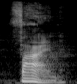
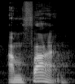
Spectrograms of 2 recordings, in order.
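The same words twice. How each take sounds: First: Curt single-beat "Fine," dropping flat; a short falling "Fine," that sounds off-putting; dismissive one-beat answer. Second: A friendlier two-beat "I'm fine,"; polite two-beat answer. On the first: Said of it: "a little dismissive". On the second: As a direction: give "I'm fine," more than one beat. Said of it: "expecting more than one beat". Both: Shown as a demonstration.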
